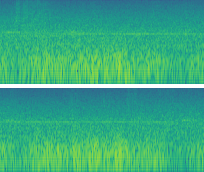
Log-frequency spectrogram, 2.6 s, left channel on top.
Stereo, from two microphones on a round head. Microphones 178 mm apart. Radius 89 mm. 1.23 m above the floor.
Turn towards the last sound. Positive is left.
No sound to turn to.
